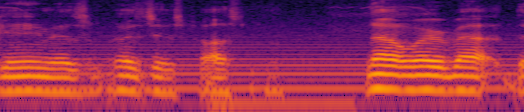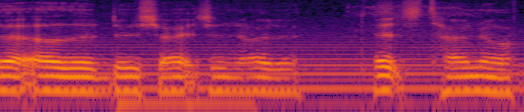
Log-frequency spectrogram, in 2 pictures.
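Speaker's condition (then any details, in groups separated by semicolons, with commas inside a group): Cerebral palsy; lifelong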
